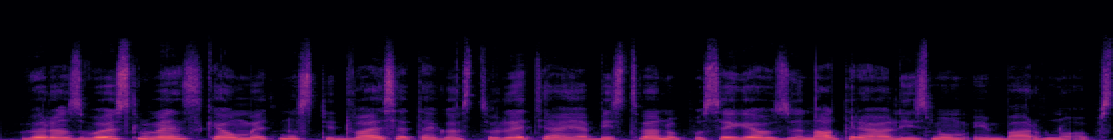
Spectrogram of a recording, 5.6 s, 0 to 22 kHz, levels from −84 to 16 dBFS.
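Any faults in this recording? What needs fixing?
Nothing stood out on listening to this speech recording, so there is nothing to fix.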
